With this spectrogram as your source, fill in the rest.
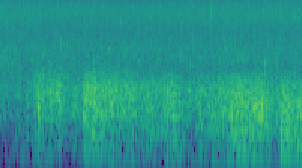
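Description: Thunder rumbles through a storm as rain falls steadily outdoors among large granite boulders, the deep rolling booms swelling and fading over a constant wash of rain with no talking.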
